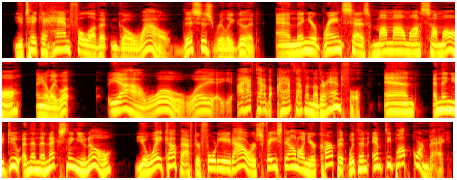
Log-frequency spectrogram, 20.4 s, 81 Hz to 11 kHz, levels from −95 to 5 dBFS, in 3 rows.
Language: English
